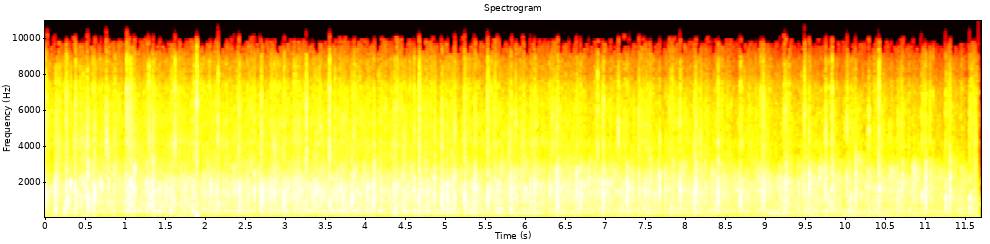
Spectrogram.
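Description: Sustained audience applause saluting the teachers present on 15 October, a dense steady patter of many hands clapping at even loudness for about twelve seconds with no talking over it.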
